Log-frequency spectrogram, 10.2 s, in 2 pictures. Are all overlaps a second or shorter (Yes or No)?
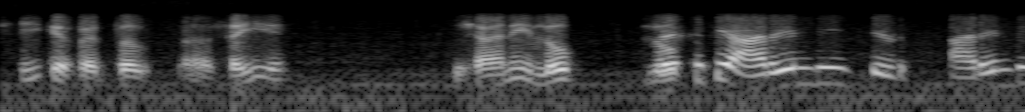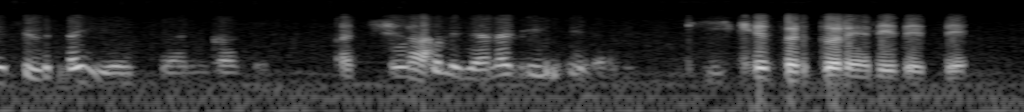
Yes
